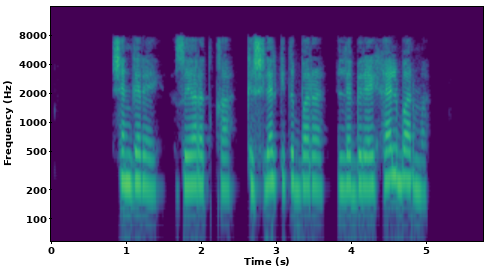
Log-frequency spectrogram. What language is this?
Bashkir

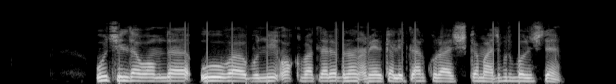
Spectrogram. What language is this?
Uzbek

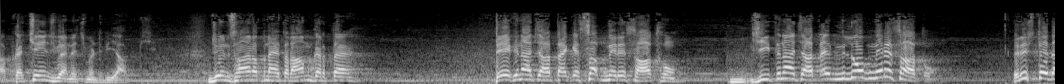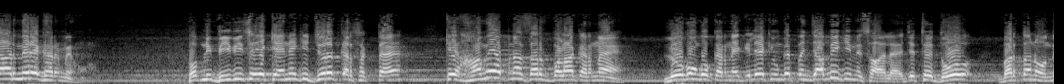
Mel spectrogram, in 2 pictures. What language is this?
Urdu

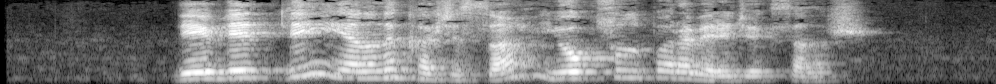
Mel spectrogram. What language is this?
Turkish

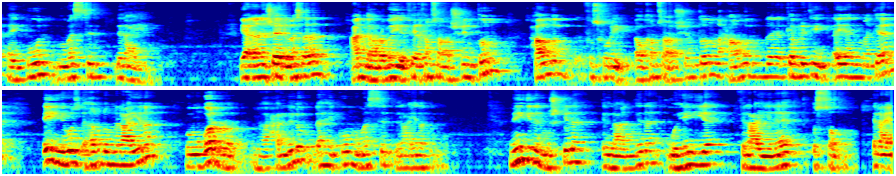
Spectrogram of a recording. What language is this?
Arabic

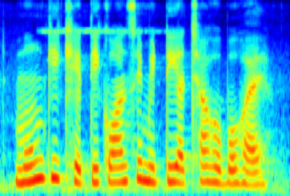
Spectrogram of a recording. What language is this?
Magahi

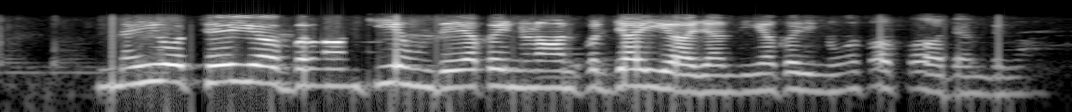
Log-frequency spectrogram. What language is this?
Punjabi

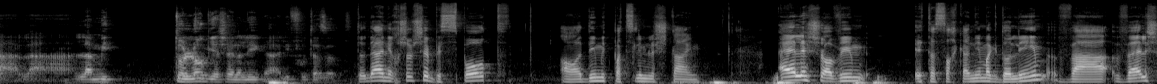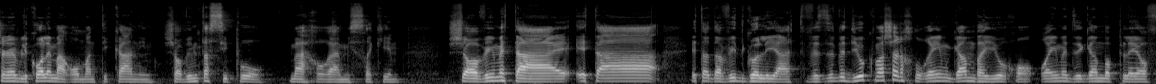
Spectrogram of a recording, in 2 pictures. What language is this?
Hebrew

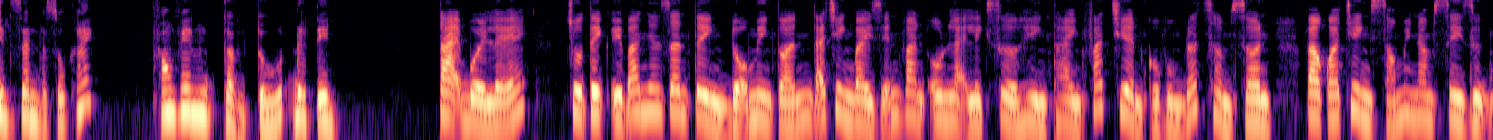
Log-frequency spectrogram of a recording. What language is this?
Vietnamese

